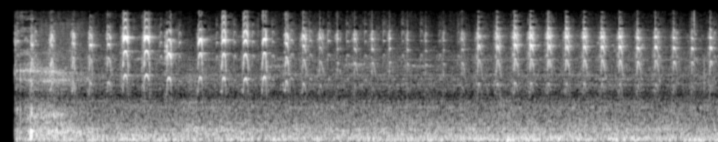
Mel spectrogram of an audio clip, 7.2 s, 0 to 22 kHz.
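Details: Great spotted woodpecker (Dendrocopos major) chicks at the nest, fed by mother then father, keep up a fast, high, scratchy encouraging chatter of about five notes a second, over a steady low rumble; recorded 26 May 2018, Solleveld.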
